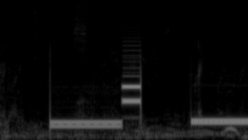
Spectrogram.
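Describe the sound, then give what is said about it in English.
A steady telephone dial tone hums, cut off by a quick dialing beep, then a second steady tone sounds after a short pause, all over a faint background murmur. “I created a phone.”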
